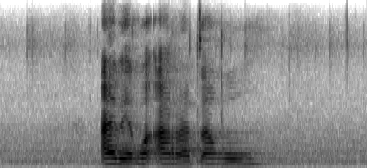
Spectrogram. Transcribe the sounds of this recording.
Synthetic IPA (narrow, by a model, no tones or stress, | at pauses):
abɛɣʊʔaratʼaɣʊ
